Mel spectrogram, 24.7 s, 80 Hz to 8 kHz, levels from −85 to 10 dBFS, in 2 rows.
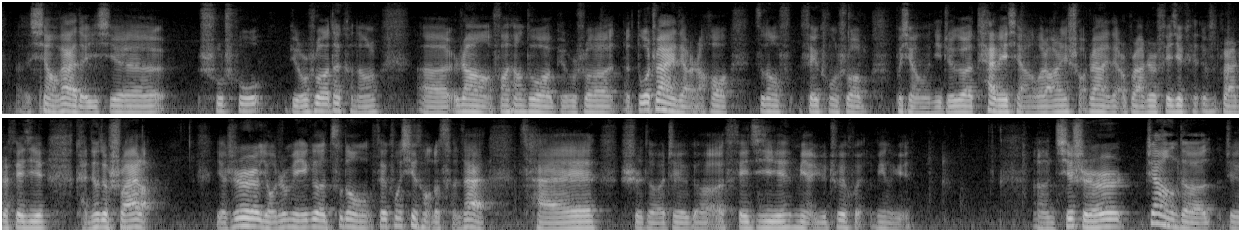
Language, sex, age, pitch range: Chinese, male, 20-39, 110-135 Hz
